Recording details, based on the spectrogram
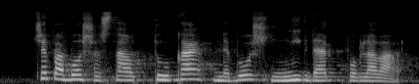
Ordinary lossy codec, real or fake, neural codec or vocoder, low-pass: Opus, 16 kbps; fake; codec, 44.1 kHz, 2.6 kbps, SNAC; 14.4 kHz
